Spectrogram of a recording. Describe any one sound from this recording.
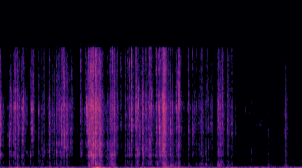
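A foil wrapper crinkles and tears as a pack is opened by hand.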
